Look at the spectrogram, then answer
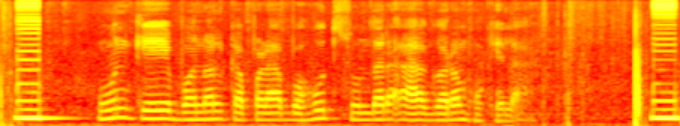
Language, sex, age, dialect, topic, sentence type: Bhojpuri, male, 25-30, Southern / Standard, agriculture, statement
